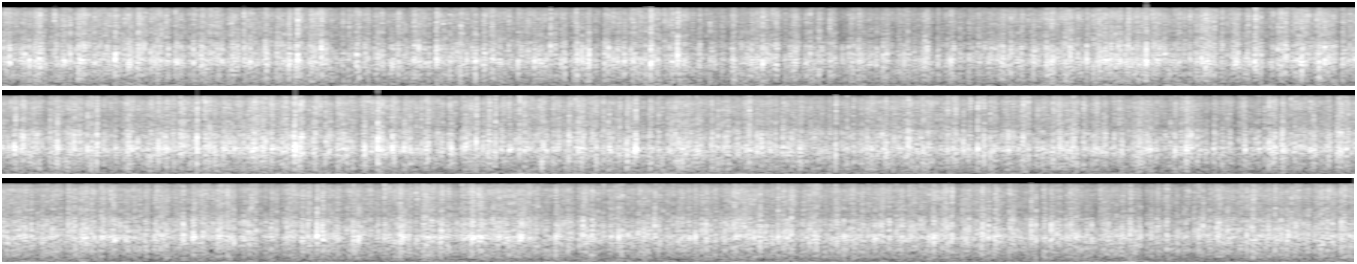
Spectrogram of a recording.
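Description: Heavy rain falling, a steady hiss, with a low rumble of gusty wind on the microphone.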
